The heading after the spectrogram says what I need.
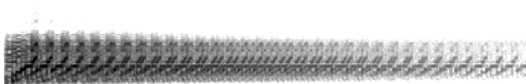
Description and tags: Delayed guitar harmonics
analog, bloop, delay, guitar, loop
